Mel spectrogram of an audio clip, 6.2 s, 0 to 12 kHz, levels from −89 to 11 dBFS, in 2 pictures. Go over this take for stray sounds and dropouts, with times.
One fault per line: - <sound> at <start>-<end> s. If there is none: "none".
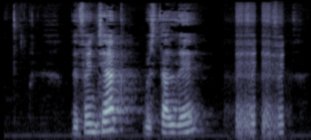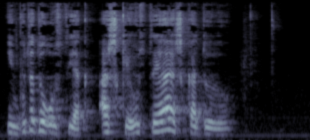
- laugh at 2.3-2.8 s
